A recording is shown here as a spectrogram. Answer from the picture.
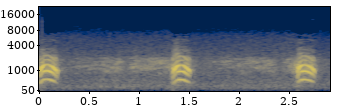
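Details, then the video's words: Bird on a spring morning giving three short, harsh, arched calls spaced about 1.3 seconds apart, with a soft murmur between them. "Singing Bird in the Spring Morning"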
